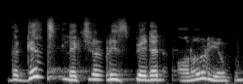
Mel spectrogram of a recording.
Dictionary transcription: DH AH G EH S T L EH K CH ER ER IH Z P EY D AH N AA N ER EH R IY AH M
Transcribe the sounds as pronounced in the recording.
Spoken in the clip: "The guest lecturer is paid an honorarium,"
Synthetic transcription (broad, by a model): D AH G EH S T L EH K CH ER ER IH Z P EY D AH N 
